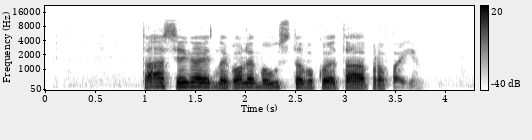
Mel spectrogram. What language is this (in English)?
Macedonian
